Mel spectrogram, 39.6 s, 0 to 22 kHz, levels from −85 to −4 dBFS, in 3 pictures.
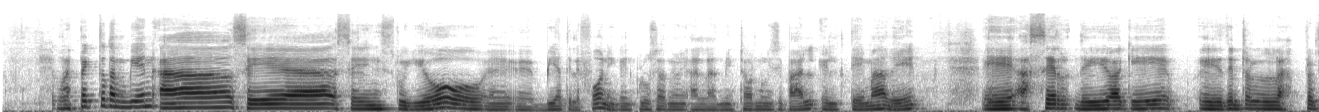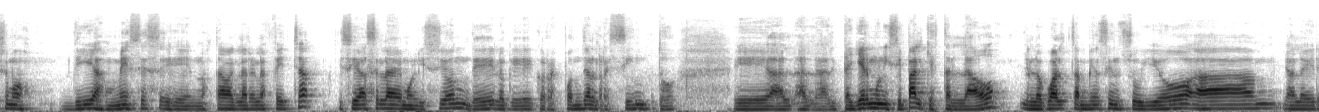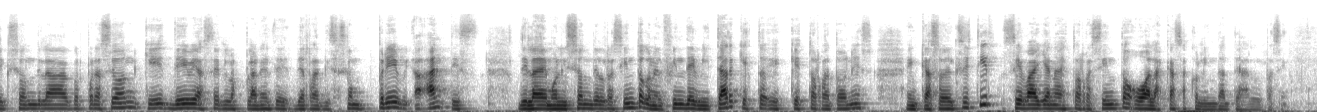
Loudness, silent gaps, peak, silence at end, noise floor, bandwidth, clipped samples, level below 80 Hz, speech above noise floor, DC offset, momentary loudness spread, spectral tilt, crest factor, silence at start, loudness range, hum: -20 LUFS; none; -4 dBFS; 0 s; -41 dBFS; 10 kHz; under 0.1%; -44 dBFS; 22 dB; under 0.1%; 12 LU; -8.5 dB/octave; 16 dB; 0.05 s; 6 LU; none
